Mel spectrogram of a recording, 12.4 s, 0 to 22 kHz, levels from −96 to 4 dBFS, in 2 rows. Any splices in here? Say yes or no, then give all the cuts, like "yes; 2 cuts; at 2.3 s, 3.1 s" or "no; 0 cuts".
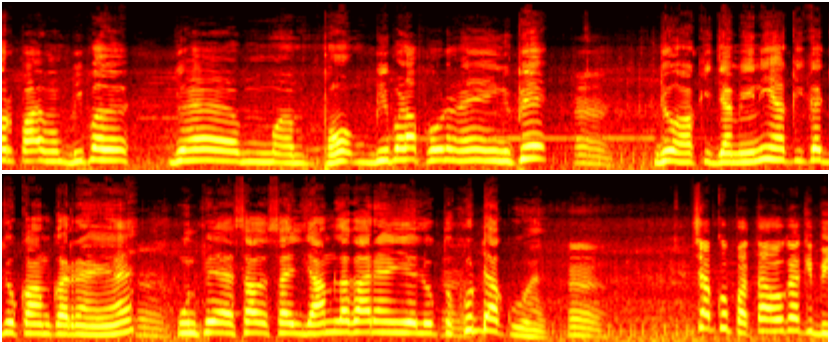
yes; 1 cut; at 11.4 s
